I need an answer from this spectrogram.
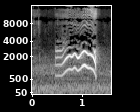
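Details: A day-old male Yorkshire Terrier puppy gives a thin, wavering whine that rises then dips sharply at the end.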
